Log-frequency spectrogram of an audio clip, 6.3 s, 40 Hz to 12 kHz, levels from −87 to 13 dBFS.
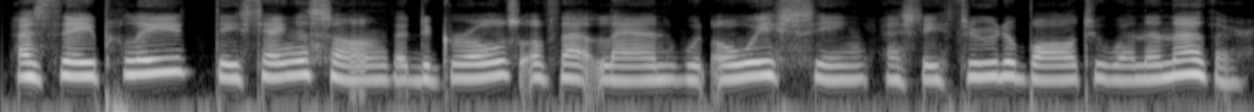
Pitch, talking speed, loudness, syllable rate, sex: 230 Hz, 230 wpm, -18 LUFS, 4.7 syllables/s, female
